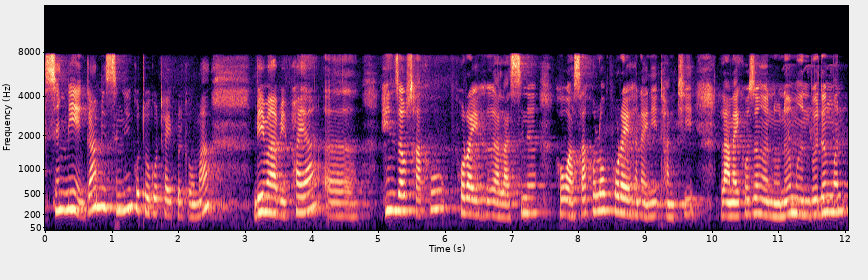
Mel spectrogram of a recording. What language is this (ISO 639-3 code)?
brx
